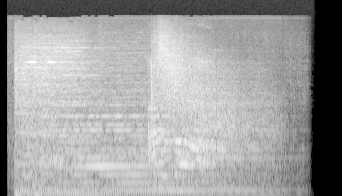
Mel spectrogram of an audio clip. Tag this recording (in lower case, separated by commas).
music, speech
